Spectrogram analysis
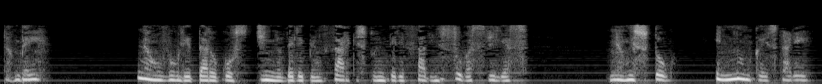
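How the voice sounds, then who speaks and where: Brief: a bitter, proud wife, very breathy and husky, cold and resentful, dull lo-fi sound with faint music. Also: female voice, medium pitch, steady tone, normal speed. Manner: cold, resentful inner monologue. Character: proud wounded wife, middle-aged, bitter and stubborn. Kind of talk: audio drama acting.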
